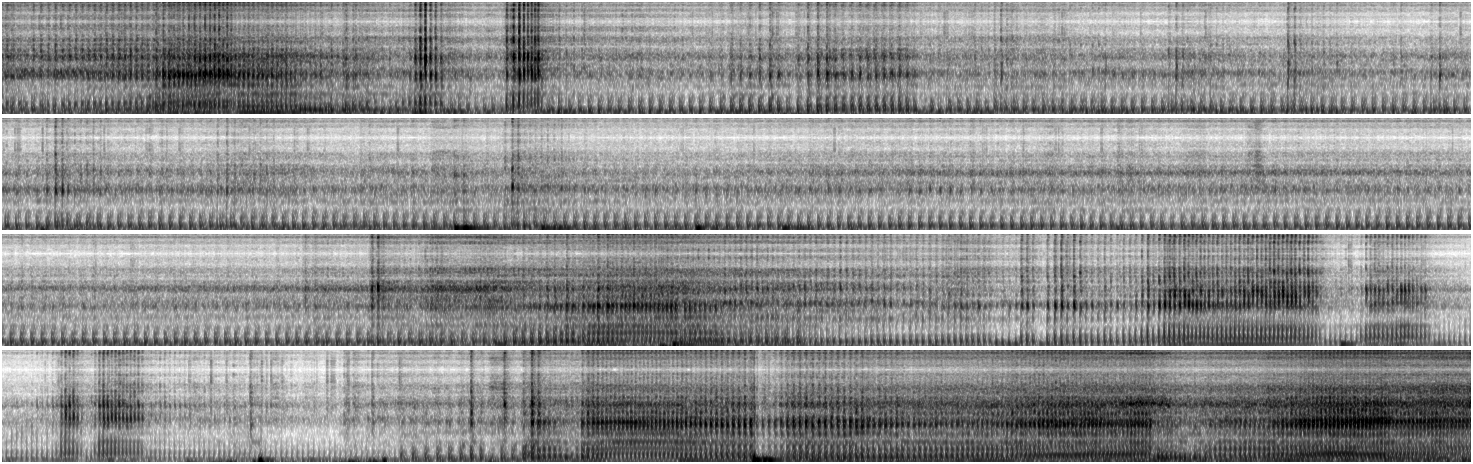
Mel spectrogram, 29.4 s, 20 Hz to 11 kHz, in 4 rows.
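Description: Single-cylinder four-stroke engine of a Kawasaki KX450F dirt bike, heard from the rider's helmet camera while riding. The throttle rises and falls, easing off to a quieter stretch in the middle, then revving again and running harder near the end. Two sharp knocks come about two seconds in.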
